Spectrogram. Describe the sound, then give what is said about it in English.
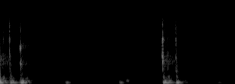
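Typing on a computer keyboard, very quiet: a few short clusters of clicking keystrokes separated by brief pauses. “Looks like I typed chance, but you get the idea.”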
